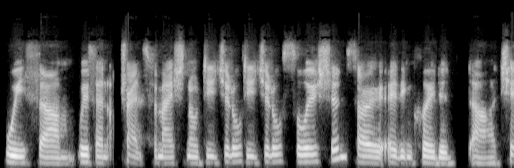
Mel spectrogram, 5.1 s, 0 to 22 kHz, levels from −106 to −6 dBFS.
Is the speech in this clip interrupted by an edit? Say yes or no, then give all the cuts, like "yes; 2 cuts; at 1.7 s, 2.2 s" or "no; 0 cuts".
yes; 2 cuts; at 1.1 s, 2.4 s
